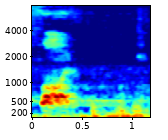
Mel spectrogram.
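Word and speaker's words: ephod: was called and it's it's spelled EP h o d but the way you say it is fod okay so right here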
